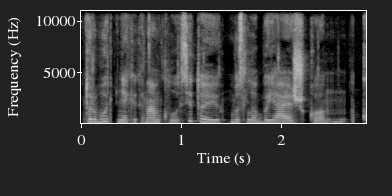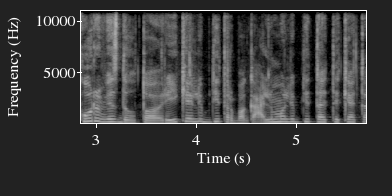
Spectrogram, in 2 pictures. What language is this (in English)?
Lithuanian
